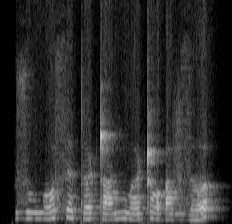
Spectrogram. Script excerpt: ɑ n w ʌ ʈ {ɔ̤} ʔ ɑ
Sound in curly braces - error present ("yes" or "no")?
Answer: yes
